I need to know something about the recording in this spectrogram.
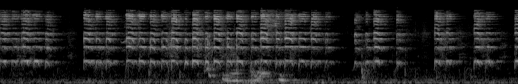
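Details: Pomeranian called Boo giving a run of high, thin, squeaky whines in short repeated bursts, each a tight nasal tone rich in overtones. A brief stretch of low human speech breaks in near the middle.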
